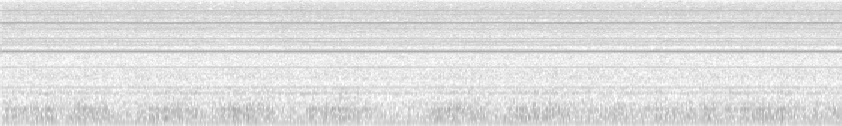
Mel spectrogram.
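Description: A steady low hum with a fixed buzzing tone runs on without cycling or change. The fridge compressor buzzes constantly, cause not yet known.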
